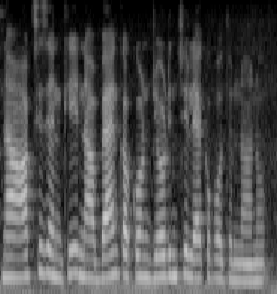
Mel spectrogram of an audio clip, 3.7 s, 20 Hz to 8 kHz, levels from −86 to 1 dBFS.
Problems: constant background noise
